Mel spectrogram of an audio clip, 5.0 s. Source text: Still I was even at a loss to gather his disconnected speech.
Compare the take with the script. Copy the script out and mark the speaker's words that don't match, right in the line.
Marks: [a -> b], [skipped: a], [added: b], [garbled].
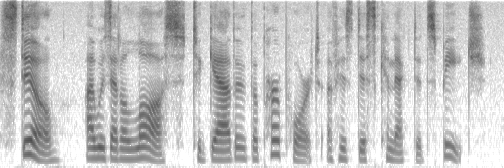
Still I was [skipped: even] at a loss to gather [added: the purport of] his disconnected speech.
